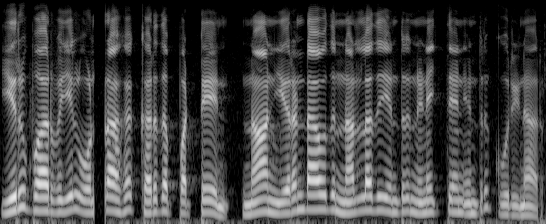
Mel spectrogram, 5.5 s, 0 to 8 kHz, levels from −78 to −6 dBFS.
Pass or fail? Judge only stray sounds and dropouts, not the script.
fail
